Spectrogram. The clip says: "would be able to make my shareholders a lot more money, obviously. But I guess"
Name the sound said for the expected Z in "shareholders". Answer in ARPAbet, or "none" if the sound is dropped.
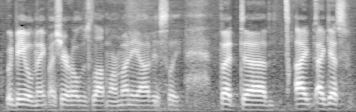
Z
